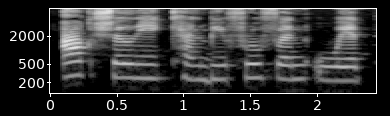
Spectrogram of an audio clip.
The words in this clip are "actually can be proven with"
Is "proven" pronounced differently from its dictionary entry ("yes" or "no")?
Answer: yes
